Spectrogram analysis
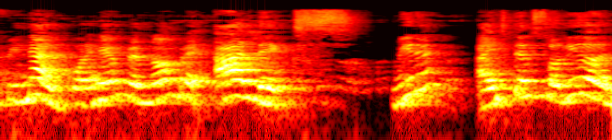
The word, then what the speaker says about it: Álex: pues el pre nombre álex miren a este sonido de la equis no tiene una vocal adelante pero se pronuncia completo su sonido aunque no tenga una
